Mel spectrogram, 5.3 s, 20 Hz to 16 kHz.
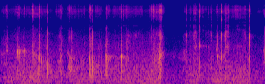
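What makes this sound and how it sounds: Fingertips and nails tap a blue frosted glass perfume bottle's shiny silver metal cap, then remove and replace it. The result is a rapid series of sharp, crisp clicks and light crackling taps with a bright ring around 1.6 kHz. A brief quiet pause falls near the middle before the tapping resumes.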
